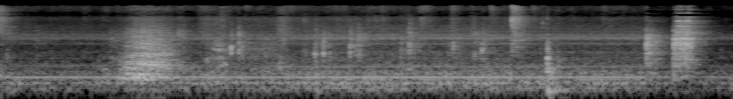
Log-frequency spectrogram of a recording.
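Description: A metal spoon scraping and tapping yogurt out of a small plastic cup, heard as light scattered clicks with a sharper tap and a short rustle near the end, over a steady low hum.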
